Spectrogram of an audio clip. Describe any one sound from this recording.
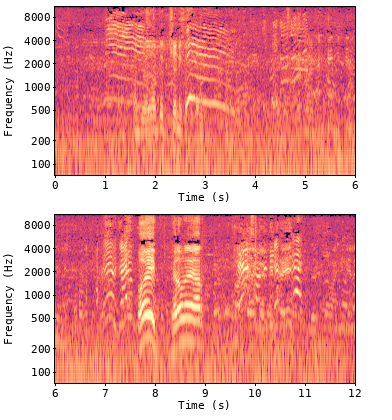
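Young children squeal and shout excitedly nearby.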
